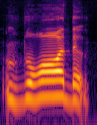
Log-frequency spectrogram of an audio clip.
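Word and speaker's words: ض: But in bod, the tip is not included. Okay, try this. This is the most difficult of all the letters. Okay, so you have to keep practicing this letter. So it is bod.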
